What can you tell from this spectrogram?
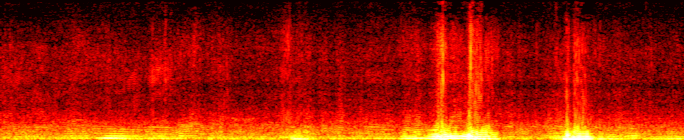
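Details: Honey bees buzzing inside their hive: a dense, steady low hum with layered harmonic bands, swelling into louder bursts as individual bees pass close around two and three seconds.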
